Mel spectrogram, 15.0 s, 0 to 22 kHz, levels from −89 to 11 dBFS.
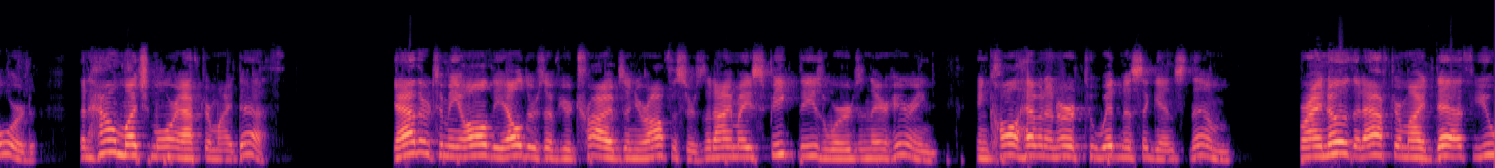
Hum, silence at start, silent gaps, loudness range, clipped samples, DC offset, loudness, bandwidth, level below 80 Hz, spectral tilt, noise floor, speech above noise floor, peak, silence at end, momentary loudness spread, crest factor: none; 0 s; 0.67-0.81 s, 3.01-3.95 s, 9.66-9.77 s, 12.58-13.00 s; 4 LU; under 0.1%; under 0.1%; -19 LUFS; 7.8 kHz; -72 dBFS; -5 dB/octave; under -90 dBFS; over 71 dB; -4 dBFS; 0 s; 12 LU; 16 dB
